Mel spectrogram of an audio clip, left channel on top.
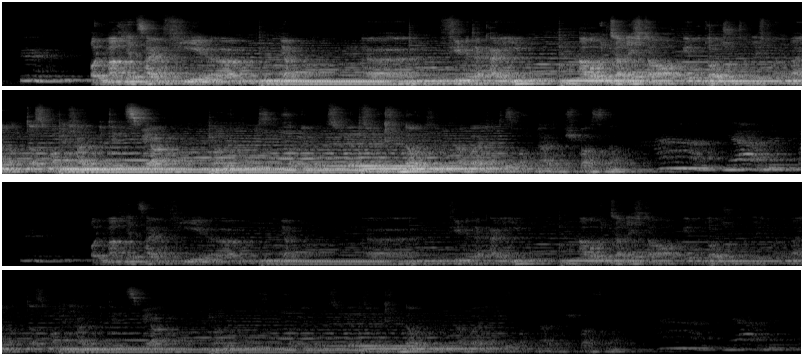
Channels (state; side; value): quieter; right; 15.2 dB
